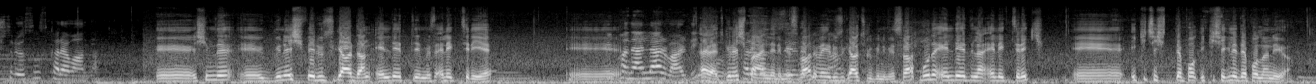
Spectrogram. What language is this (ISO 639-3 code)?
tur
